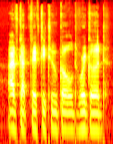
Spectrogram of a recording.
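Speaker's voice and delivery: hushed, under-the-breath stage whisper. Half-whispering to Robin in character about having enough gold: half-whispering in character. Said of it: "I whisper, I whisper over to Robin".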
